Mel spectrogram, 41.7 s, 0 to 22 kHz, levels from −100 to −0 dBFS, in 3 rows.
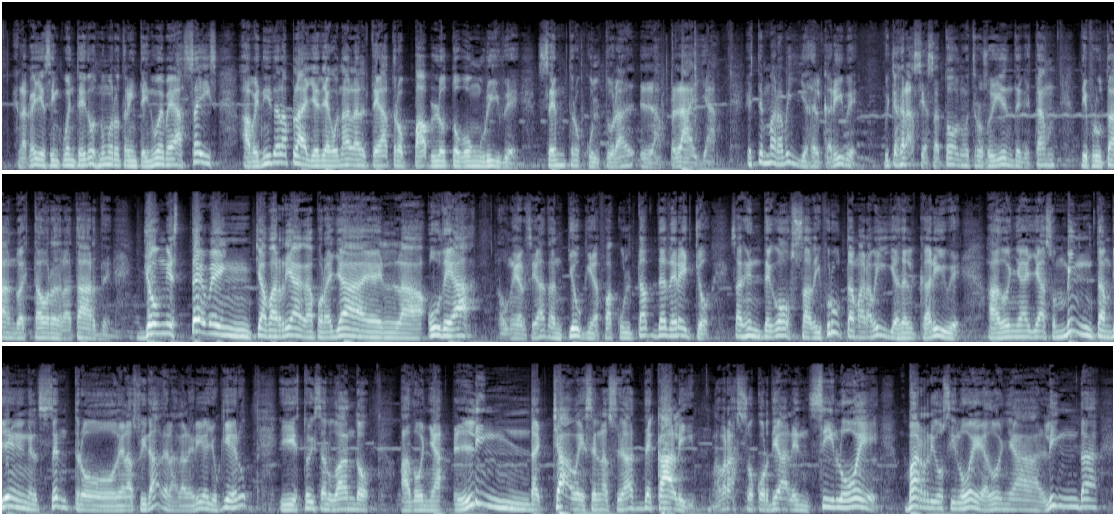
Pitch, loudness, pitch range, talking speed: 130 Hz, -17 LUFS, 115-160 Hz, 140 wpm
